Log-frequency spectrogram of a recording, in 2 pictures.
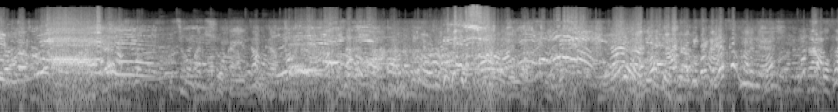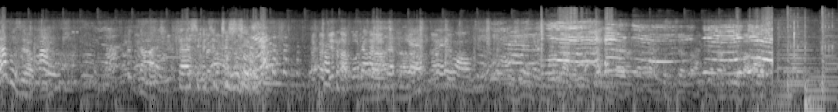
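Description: A crowd of children chatters and shouts excitedly nearby.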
